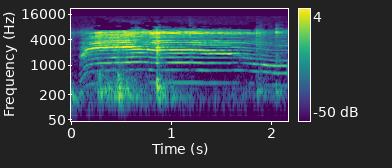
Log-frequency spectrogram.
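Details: Pet cat giving a long, drawn-out meow, steady and slightly falling in pitch, lasting about two seconds, with faint background noise.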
